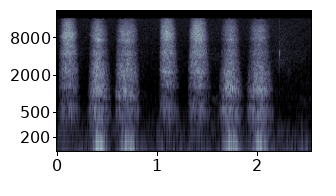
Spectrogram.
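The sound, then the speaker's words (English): Rhythmic mouth breathing used as a labor-contraction technique, paired breaths in and out through the mouth: seven short, even puffs of breath in a quick, steady rhythm, with no talking. “a breath that helped me a ton is breathe in through your mouth 2 times, out through your mouth 2 times. So I'd go”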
